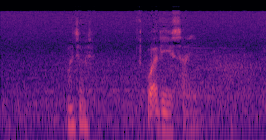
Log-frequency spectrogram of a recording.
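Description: A man speaks in a low, quiet voice.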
